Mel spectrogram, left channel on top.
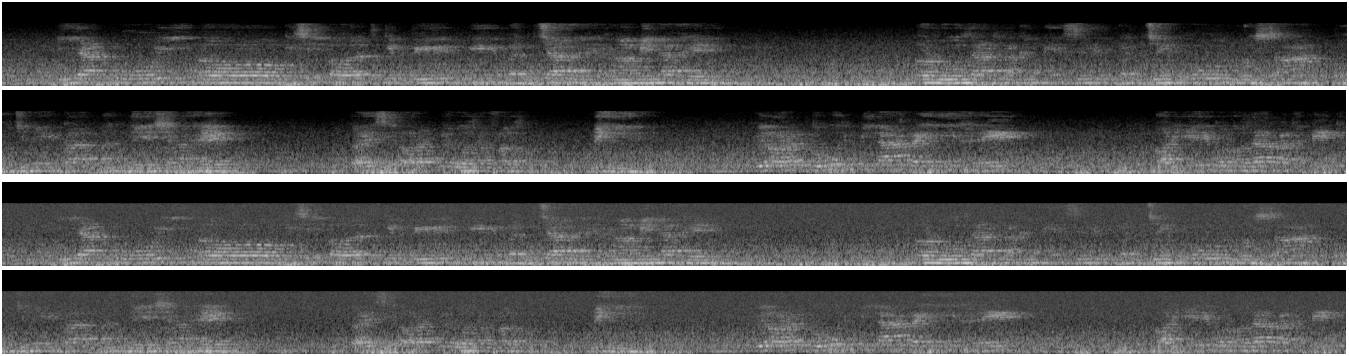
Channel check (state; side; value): noise; right; hiss, 12 dB below the sound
